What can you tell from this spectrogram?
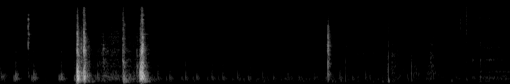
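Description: Wire cutters snipping through a mains kettle lead: three sharp clicks close together about a second in, then a few faint handling clicks.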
